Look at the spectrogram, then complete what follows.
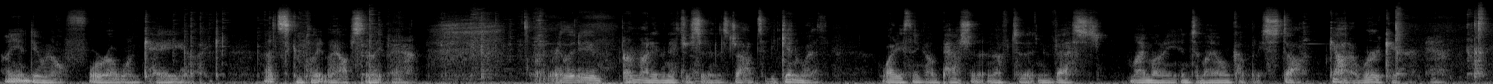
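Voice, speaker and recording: Casting: male actor as charming barfly robot mechanic, low gravelly voice, slangy rambler, intimate ASMR roleplay with noticeable noise. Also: fairly even intonation, moderate pace. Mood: rambling, boastful. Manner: rambling, slangy, buddy-buddy, slightly self-deprecating. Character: charismatic, boozy, slacker male robot mechanic, a womanizer. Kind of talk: improvised ASMR roleplay, addressing the listener as a trainee.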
